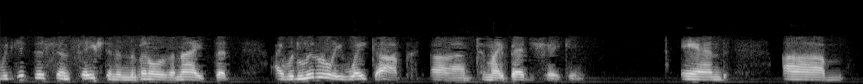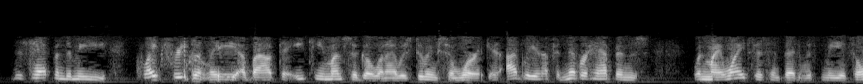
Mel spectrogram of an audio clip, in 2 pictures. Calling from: Chicago, Illinois, United States; I'm calling from Chicago, listening to WLSAM in Chicago.

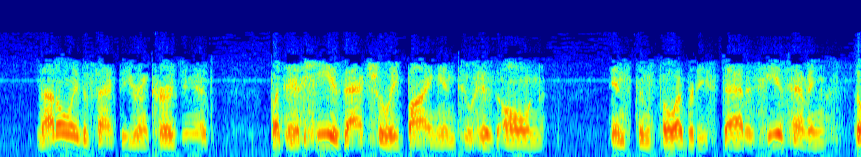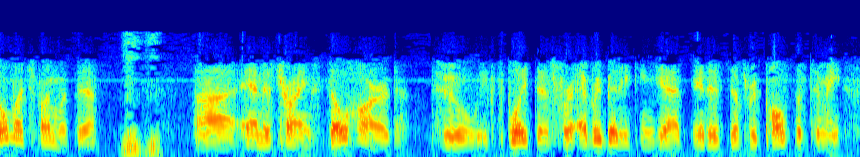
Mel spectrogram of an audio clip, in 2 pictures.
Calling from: Fort Myers, Florida, United States; I'm calling from Fort Myers, Florida.

